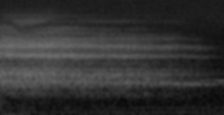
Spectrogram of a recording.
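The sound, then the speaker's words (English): A long, audible open-mouth exhale after a deep cleansing breath during guided relaxation, a soft breathy rush heard alone that slowly fades. “Now take another big cleansing breath in through your nose. And open audible exhale.”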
